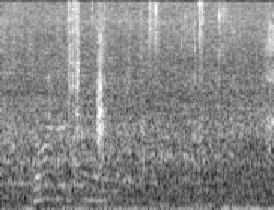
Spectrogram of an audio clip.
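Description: Quiet open-air background: a steady low rumble with a faint buzz.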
